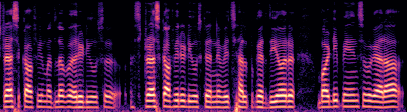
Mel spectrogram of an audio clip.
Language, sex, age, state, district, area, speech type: Dogri, male, 18-30, Jammu and Kashmir, Samba, urban, spontaneous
